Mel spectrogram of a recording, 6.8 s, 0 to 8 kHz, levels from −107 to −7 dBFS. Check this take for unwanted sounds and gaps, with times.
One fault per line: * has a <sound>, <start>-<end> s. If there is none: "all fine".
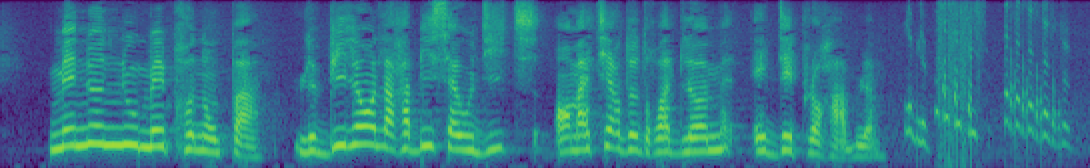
* has a chirp, 5.7-6.8 s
